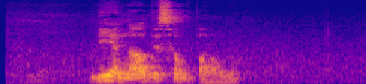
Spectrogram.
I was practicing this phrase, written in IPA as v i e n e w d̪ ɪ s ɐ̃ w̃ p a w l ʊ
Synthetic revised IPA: b i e n a w d̪ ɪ s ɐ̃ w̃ p a w l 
